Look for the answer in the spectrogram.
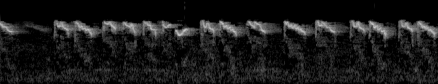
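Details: White-eye, known locally as pleci, starts singing after a brief pause: a lively string of very high, twittering notes, each sweeping down, closely spaced and evenly loud.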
